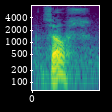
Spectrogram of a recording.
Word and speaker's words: Sos: Sos. Like the rice, con el arroz.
